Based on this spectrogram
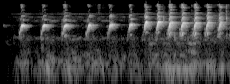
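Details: Long-tailed shrike singing: a run of short, sharp, rising whistled notes repeated roughly every third of a second, quickening into a faster, denser series near the end. Faint low murmuring in the background.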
